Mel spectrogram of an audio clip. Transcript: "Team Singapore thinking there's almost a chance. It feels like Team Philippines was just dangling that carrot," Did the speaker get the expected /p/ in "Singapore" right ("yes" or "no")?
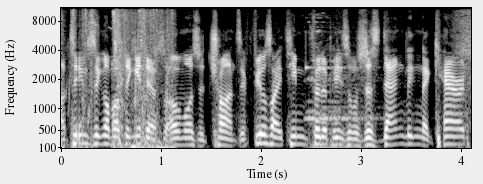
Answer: no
